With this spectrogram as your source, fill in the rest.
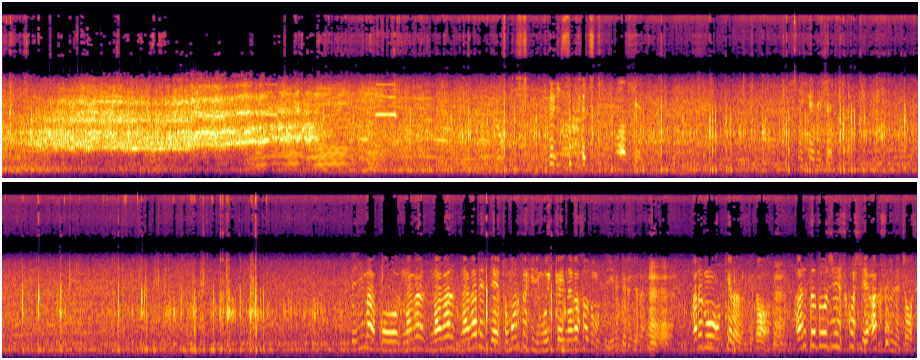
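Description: A car engine roars loudly under hard acceleration, then drones on.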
